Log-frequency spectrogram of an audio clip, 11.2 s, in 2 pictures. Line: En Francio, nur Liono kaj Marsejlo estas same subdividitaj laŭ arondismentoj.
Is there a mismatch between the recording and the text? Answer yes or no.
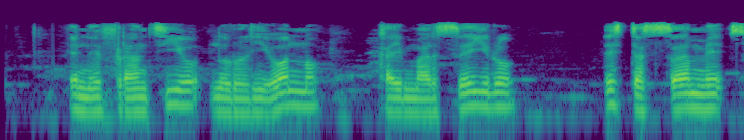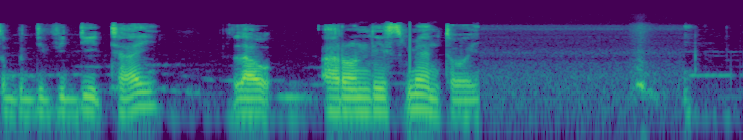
no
